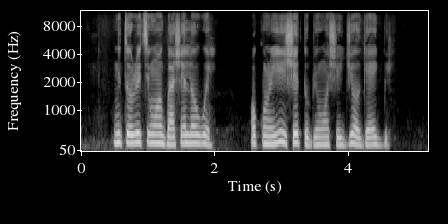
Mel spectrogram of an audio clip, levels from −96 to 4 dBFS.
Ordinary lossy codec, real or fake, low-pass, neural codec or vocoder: none; real; 10.8 kHz; none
